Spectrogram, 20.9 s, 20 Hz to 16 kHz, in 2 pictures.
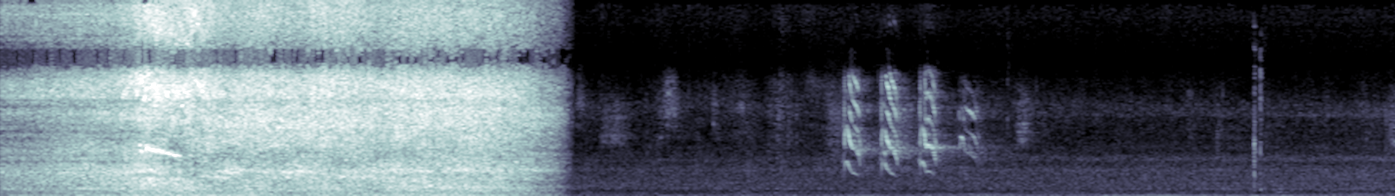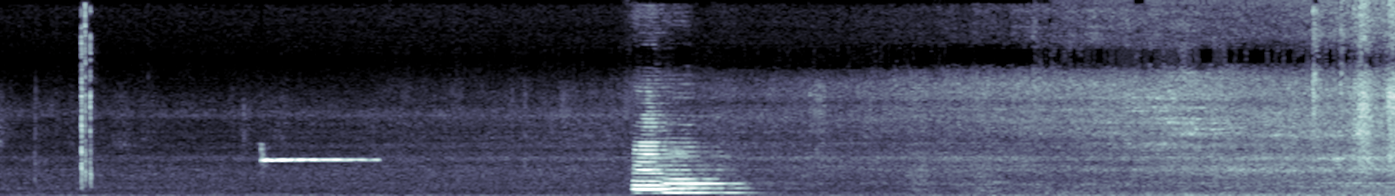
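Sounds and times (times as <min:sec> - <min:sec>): two-tone train horn: 0:15.2 - 0:16.4.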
